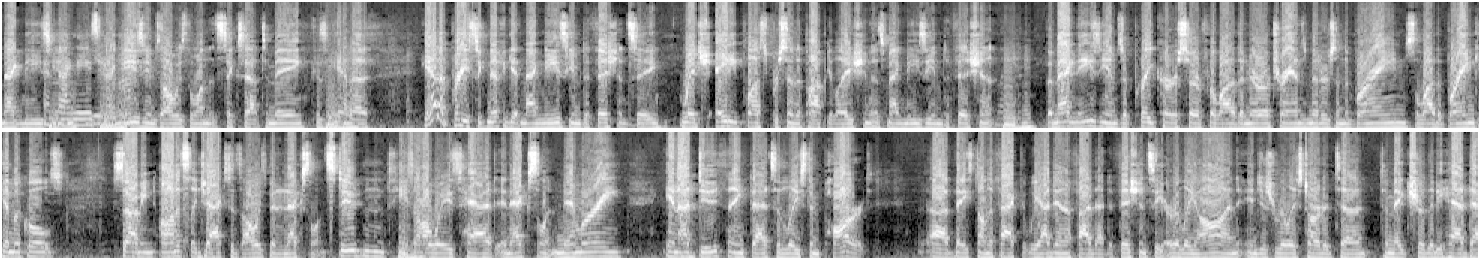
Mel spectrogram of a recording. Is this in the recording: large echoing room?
no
